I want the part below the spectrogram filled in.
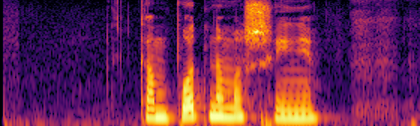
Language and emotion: Russian, positive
